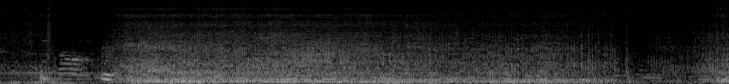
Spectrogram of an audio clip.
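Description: A hand truck rolls across the floor.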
